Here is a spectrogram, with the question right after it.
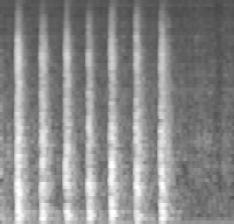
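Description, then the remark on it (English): Seven sharp knocks on the door of an ark in a quick, steady series, fairly loud, then silence. No voices. “And they begin to knock on the door of the ark.”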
